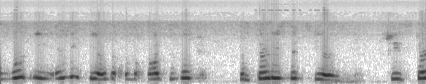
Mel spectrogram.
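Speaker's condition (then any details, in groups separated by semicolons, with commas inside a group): Cerebral palsy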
